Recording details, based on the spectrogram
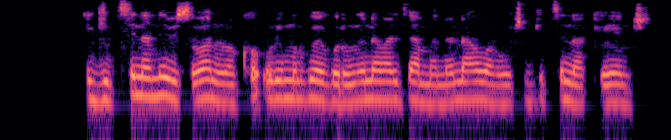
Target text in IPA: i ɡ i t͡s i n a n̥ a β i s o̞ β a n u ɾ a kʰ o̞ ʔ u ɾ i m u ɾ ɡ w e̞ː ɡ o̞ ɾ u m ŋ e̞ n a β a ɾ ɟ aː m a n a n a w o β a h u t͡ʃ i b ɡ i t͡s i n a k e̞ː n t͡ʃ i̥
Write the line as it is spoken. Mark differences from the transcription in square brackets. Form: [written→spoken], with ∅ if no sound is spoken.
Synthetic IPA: i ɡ i t͡s i n a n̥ [a→i] β i s o̞ β a n u ɾ a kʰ o̞ ʔ u ɾ i m u ɾ ɡ w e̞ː ɡ o̞ ɾ u m ŋ e̞ n a β a ɾ ɟ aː m a n a n a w o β a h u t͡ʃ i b ɡ i t͡s i n a k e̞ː n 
